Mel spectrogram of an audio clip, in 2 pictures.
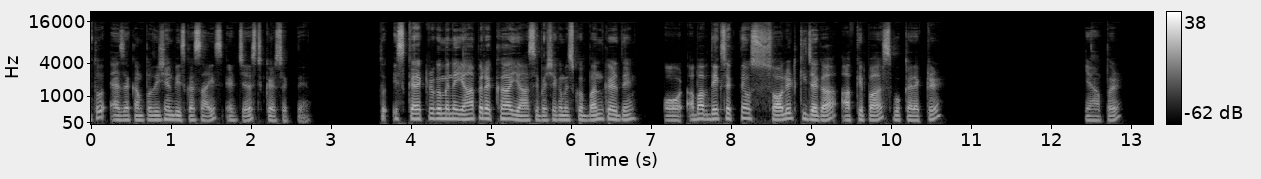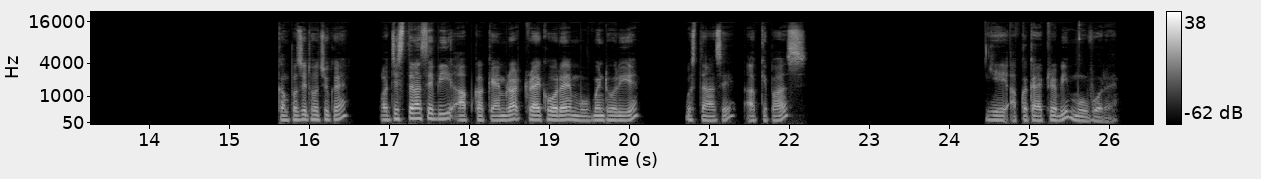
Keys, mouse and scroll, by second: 3.5-4.4 drag, 10.0 space, 23.8 space, 25.8-26.5 drag.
